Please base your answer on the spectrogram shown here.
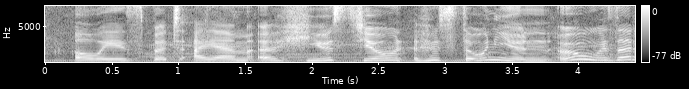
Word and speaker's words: Houstonian: Always, but I am a Houstonian.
